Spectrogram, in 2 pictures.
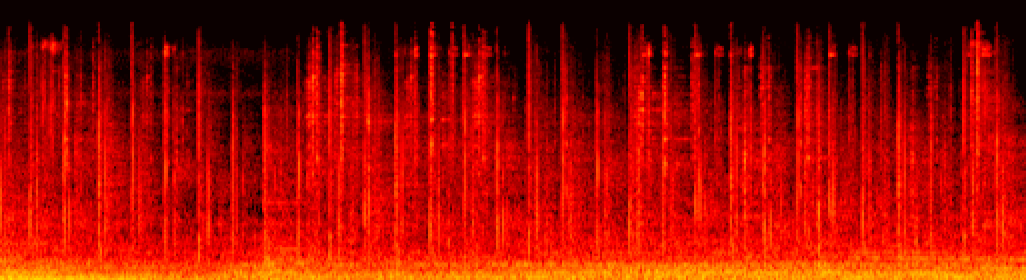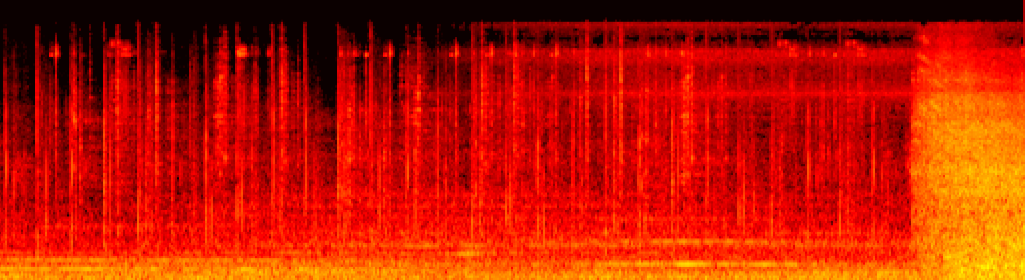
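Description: Footsteps run quickly across a hard stone floor.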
